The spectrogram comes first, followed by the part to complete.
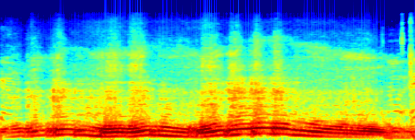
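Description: A car engine being revved hard in free rev, its pitch climbing and dropping back about three times in quick succession; loud.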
